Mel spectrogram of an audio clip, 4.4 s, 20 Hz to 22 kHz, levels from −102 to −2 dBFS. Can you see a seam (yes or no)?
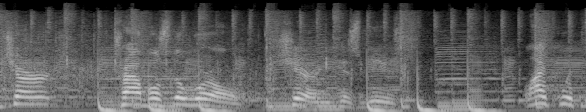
no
